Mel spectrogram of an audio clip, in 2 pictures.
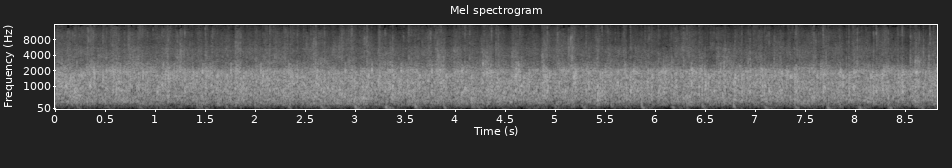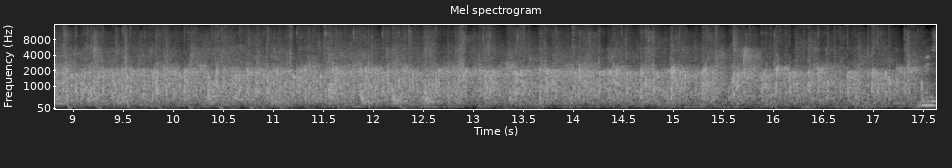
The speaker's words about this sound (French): j'aimerais que vous fassiez un tonnerre d'applaudissements pour nos deux invités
